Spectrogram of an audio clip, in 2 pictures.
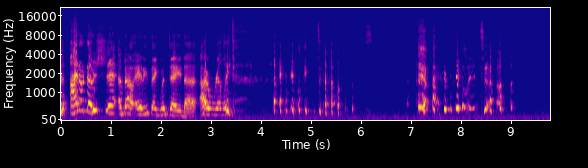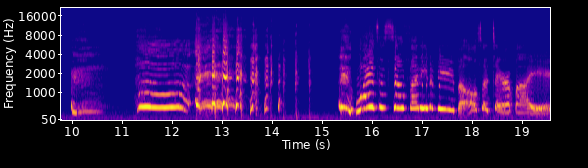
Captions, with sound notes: I don't know shit about anything with Dana. I really don't, I really don't, (laughter) why is it so funny to me, but also terrifying.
